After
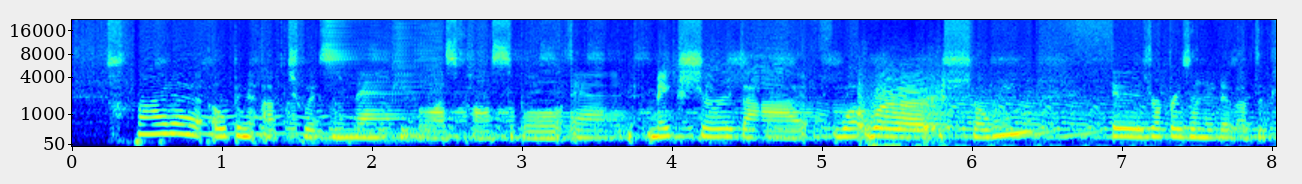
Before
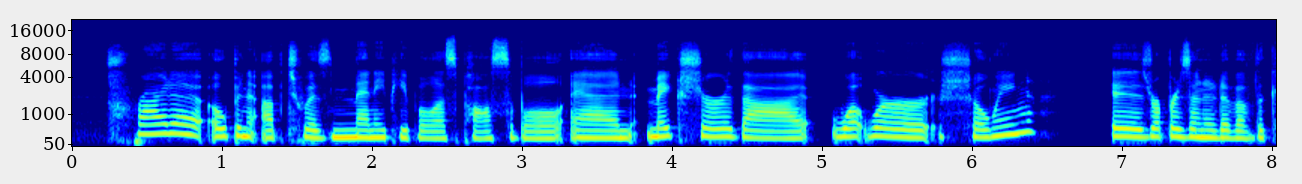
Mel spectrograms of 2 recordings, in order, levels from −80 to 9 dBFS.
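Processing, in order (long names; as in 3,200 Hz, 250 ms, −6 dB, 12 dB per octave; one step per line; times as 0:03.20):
spike at every zero crossing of −29.5 dBFS
0:03.89–0:04.73: parametric band 5,000 Hz +6.5 dB 1.4 octaves
in parallel at −2 dB: output level in coarse steps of 18 dB
on the sum: notch comb filter 190 Hz
0:01.66–0:02.47: flutter between parallel walls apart 3.6 metres, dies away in 0.6 s
0:05.23–0:05.81: mid-hump overdrive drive 35 dB, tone 2,000 Hz, clips at −17 dBFS
on a send: delay that swaps between a low-pass and a high-pass 157 ms, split 2,100 Hz, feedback 89%, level −12.5 dB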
